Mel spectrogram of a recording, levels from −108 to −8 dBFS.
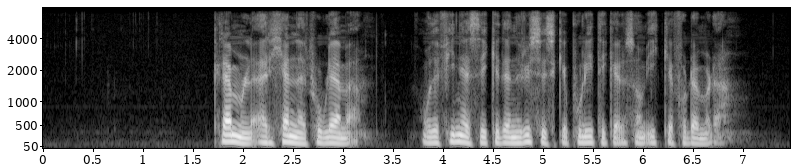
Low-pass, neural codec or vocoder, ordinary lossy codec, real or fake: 7.2 kHz; none; none; real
